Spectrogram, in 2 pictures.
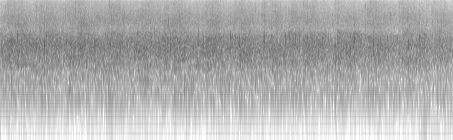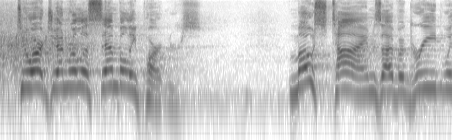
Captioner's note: applause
